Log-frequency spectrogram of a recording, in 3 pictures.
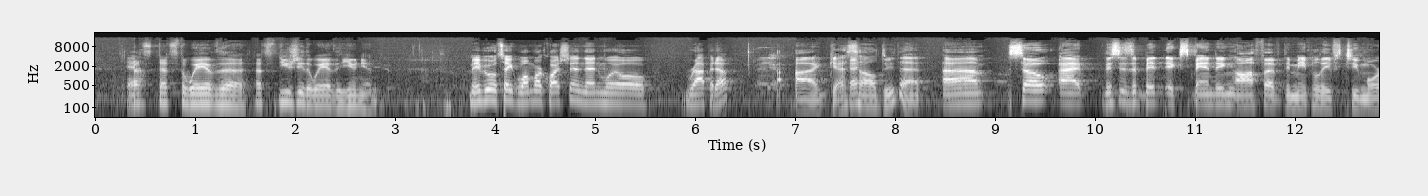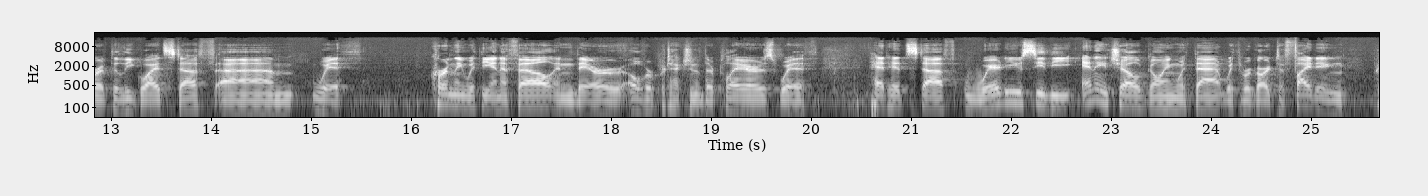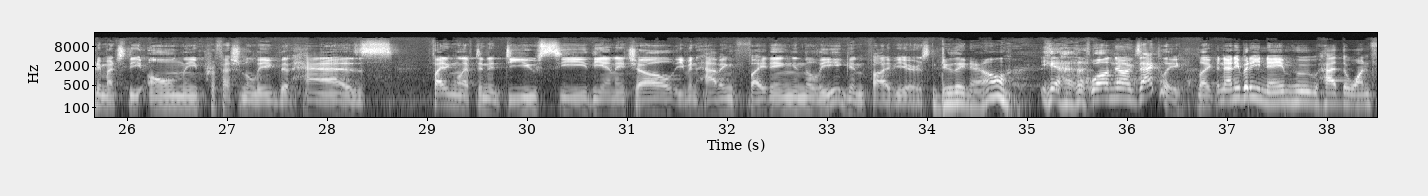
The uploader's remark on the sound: Leaf Report Live At The Rivoli. Broadcast in front of a live audience at the Rivoli in Toronto.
